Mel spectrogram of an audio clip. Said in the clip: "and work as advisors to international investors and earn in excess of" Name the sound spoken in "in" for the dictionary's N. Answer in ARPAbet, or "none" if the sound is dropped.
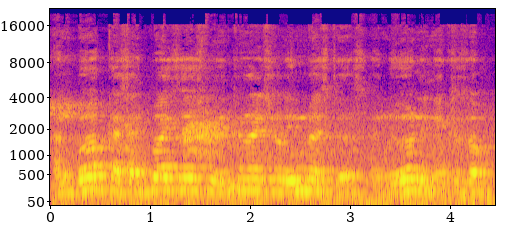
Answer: L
